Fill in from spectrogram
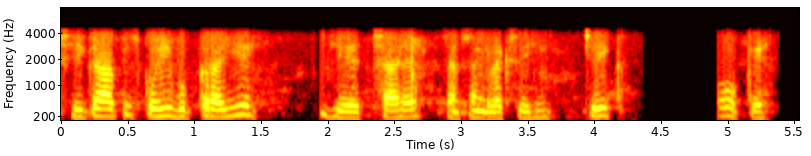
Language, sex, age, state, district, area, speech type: Urdu, female, 30-45, Delhi, South Delhi, rural, conversation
